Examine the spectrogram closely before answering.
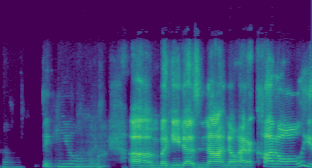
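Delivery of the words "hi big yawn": higher slow cooing; high puppy talk. Real, not acted. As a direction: coo up high at the pup.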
